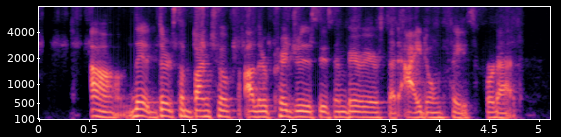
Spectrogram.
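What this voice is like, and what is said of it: Non-American accent in English. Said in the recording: “passing as white and American very easily, as long as I don't start talking ... my accent does give me away”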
